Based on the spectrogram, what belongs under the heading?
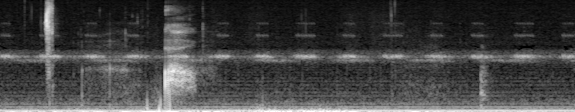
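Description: Cricket chirping, a steady high chirp pulsing about three times a second that starts and stops abruptly like an edited-in 'crickets' effect for an awkward pause. A brief rustle of handling comes about a second and a half in.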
